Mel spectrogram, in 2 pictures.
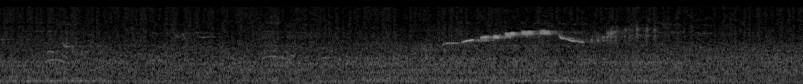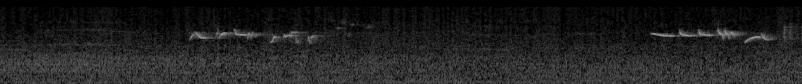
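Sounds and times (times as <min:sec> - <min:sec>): bird singing high notes: 0:04.4 - 0:07.2, 0:14.5 - 0:16.0.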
